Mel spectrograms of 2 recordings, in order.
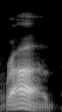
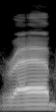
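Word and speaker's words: Raab: what's what's the uk's foreign secretary's name dominic robb r-a-a-b dominic rabb rob they might even just pronounce that rab over there i don't know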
